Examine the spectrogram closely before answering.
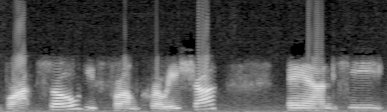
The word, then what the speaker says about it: Braco: It's pronounced Bratso.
